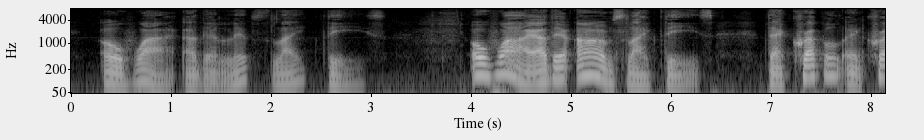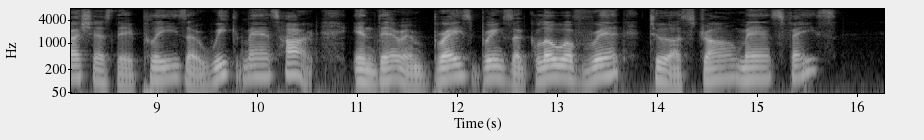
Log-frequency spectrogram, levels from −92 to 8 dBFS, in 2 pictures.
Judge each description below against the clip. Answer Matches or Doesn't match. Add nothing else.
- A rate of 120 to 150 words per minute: Matches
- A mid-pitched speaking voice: Doesn't match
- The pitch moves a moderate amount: Doesn't match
